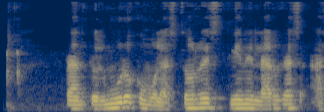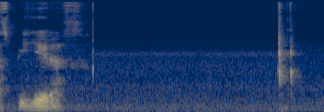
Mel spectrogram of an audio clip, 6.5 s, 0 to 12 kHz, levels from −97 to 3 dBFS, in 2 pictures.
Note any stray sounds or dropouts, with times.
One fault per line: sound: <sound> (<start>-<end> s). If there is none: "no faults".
no faults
